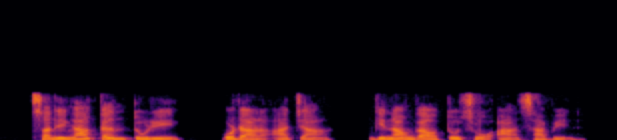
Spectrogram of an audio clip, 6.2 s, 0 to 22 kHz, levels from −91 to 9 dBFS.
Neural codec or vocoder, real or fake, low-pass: codec, 16 kHz, 2 kbps, FunCodec, trained on Chinese and English, 25 frames a second; fake; 7.2 kHz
